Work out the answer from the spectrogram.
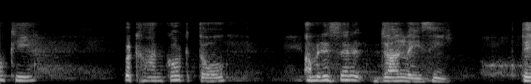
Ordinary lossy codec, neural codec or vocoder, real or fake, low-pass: none; codec, 16 kHz, 1.1 kbps, Voila-Tokenizer; fake; none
